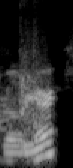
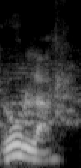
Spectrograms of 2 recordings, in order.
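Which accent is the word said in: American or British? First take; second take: American; British. First: It is said in an American English accent. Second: It is said in a British English accent. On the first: "en inglés americano ruler" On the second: "los británicos dicen rula"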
